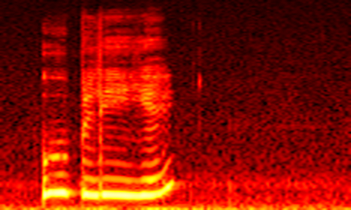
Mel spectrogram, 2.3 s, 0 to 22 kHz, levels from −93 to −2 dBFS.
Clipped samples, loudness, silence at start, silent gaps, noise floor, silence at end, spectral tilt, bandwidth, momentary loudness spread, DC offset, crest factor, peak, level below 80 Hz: under 0.1%; -15 LUFS; 0.2 s; none; -43 dBFS; 0.75 s; -5.5 dB/octave; 11 kHz; 8 LU; under 0.1%; 12 dB; -6 dBFS; -42 dBFS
